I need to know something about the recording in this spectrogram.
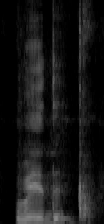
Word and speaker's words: with: लेकिन इसकी pronunciation विथ नहीं होती, विथ कहना गलत होता है, इसकी प्रोनाउंसिएशन क्या होती है, विद, आधा दो, विद।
